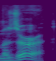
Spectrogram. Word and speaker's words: Missouri: Yeah, that's how you actually say it, y'all. It's actually pronounced Missouri.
